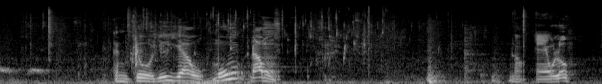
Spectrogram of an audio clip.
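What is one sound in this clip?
Wet leafy stems rustle and splash softly in a tub of water.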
